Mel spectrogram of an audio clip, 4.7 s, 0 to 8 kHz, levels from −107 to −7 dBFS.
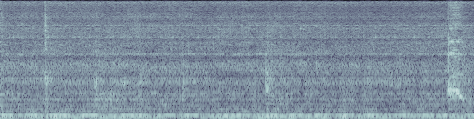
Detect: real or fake fake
